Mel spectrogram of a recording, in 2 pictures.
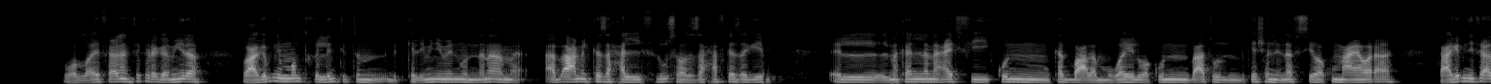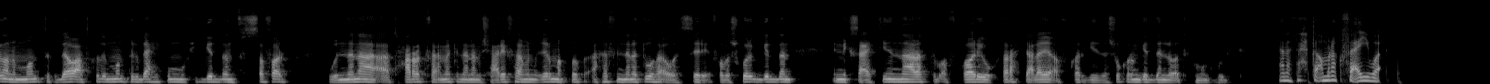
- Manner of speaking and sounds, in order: in English: "اللوكيشن"
- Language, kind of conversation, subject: Arabic, advice, إزاي أتنقل بأمان وثقة في أماكن مش مألوفة؟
